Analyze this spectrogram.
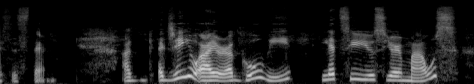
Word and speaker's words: GUI: use a graphical user interface or gui or pronounced as gui okay so a graphical user interface or commonly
